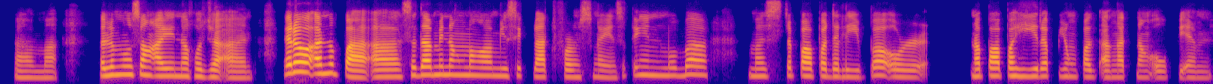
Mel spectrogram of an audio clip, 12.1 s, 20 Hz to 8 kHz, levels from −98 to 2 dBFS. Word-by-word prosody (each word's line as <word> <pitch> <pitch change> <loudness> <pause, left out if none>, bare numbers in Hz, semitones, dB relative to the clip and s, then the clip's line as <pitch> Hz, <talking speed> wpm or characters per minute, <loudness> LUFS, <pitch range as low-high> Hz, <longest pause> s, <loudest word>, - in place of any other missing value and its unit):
Tama. 180 -1 -10 0.4
Alam 250 +3 0
mo, - - 0
sang-ayon 225 -4 +2
ako 215 0 -6
diyan. 180 -3 -2 0.3
Pero 300 +4 +10
ano 295 -2 +8
pa, 195 -6 +6
ah, 205 +1 +2
sa 245 - -5
dami 255 +1 +5
ng 255 -1 -3
mga 245 -1 -3
music 230 0 -9
platforms 200 -1 -3
ngayon, 185 -2 -10
sa - - -20
tingin 245 -1 -8
mo 235 0 -10
ba 260 +1 -2 0.4
mas 220 -1 -8
napapadali 220 -3 -2
pa 240 +3 -2
or 195 -2 -7 0.5
napapahirap 220 0 -1
yung 210 -1 -11
pag-angat 190 -2 -4
ng 190 -1 -9
OPM 180 -1 -11
220 Hz, 150 wpm, -21 LUFS, 195-240 Hz, 0.5 s, Pero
